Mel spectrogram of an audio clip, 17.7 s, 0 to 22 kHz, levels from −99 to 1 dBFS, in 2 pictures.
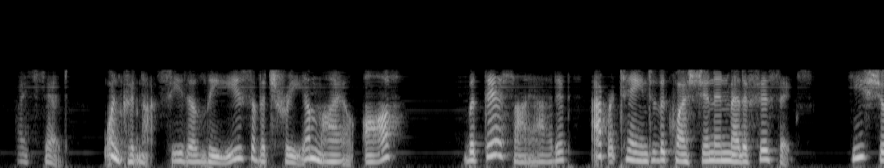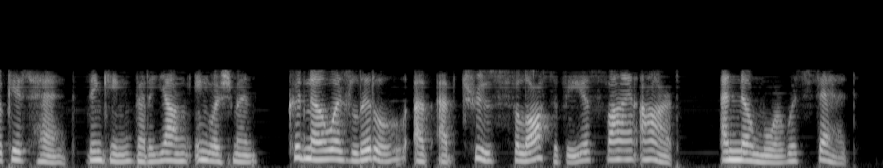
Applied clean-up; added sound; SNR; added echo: neural mask model DeepFilterNet 3.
